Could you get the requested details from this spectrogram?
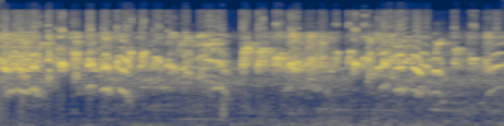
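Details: Hundreds of lesser whistling ducks used as a hunting lure: a dense, loud, nonstop chorus of overlapping squeaky whistles and chattering notes that blur into one continuous wall of calls.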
